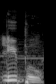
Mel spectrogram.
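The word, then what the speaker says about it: 吕布: It's it's pronounced U but your mouth goes into an I. So like E. Look at that. Yeah. So, Lu Lubu is actually pronounced Lubu.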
